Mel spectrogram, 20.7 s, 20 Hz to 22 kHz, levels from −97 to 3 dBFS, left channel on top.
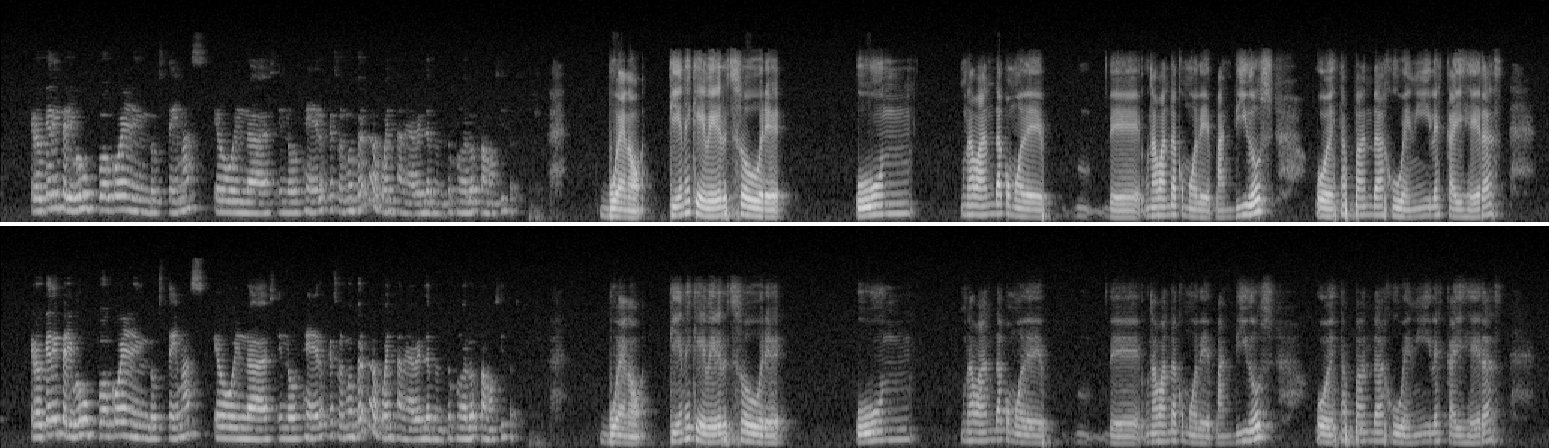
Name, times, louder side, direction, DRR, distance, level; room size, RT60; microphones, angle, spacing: voice 1, 0.4-2.6 2.9-6.6, right 2 dB, 60° right, 1.1 m, -27 dB
voice 2, 8.0-8.6 8.9-10.4 11.4-12.2 12.8-13.9 14.4-20.4, left 6 dB, 60° left, 0.4 m, -23 dB
6.5 x 4.6 x 5.8 m
head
